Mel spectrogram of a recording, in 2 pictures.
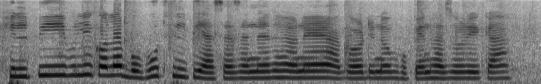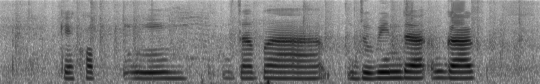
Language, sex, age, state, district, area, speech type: Assamese, female, 30-45, Assam, Lakhimpur, rural, spontaneous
